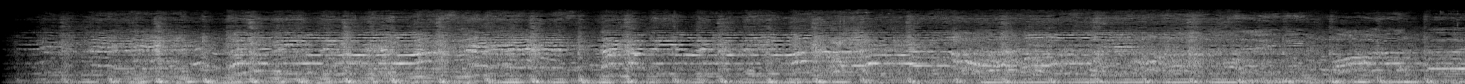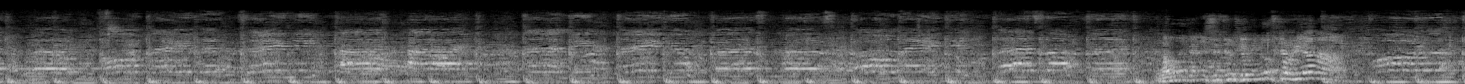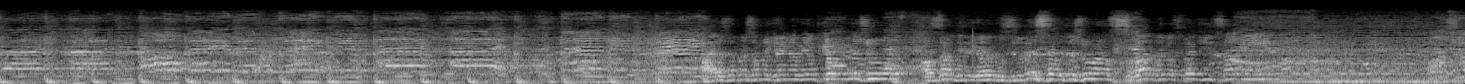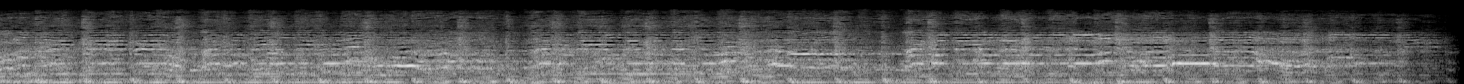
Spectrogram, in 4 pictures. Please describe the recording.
31.10.10: about 23.00. in front of Corner Pub on Kosciuszki street in Poznan. the dancing sound recorded out of widows. I was sitting on the street. from time to time the master of ceremony's voice is audible.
